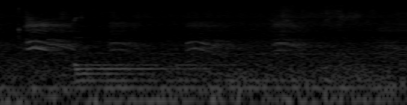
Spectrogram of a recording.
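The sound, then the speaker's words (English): A crow perched on the side of a cabin caws four times, hoarse, evenly spaced calls standing out over a steady background hiss. “It crows and looks down at you.”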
